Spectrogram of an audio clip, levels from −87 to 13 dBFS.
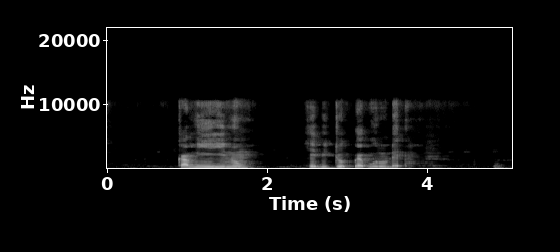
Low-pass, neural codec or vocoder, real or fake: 10.8 kHz; codec, 24 kHz, 3.1 kbps, DualCodec; fake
